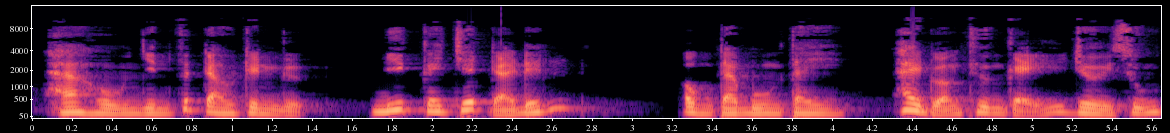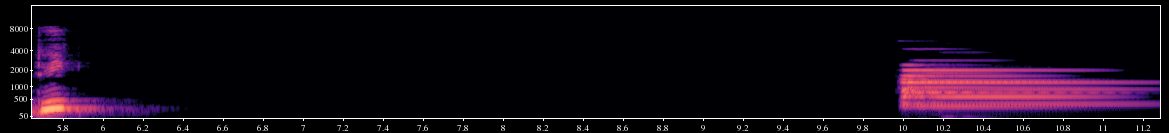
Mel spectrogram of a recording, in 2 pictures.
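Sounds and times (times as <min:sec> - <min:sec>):
speech: 0:00.1 - 0:06.0
distant palace bell tolling: 0:10.0 - 0:11.2.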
